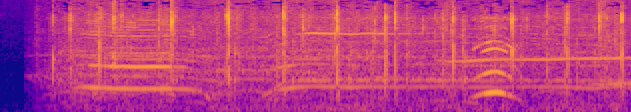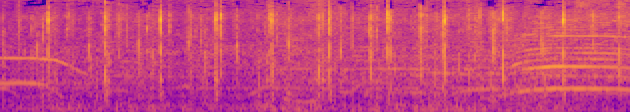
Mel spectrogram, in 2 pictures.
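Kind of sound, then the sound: crowd, crowd of well-wishers cheering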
